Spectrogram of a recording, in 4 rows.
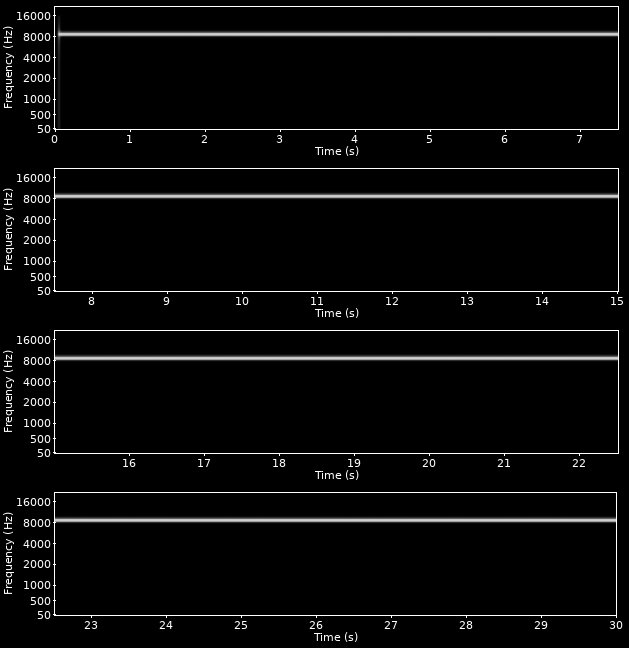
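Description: A continuous 8897 Hz pure sine-wave test tone, steady and unchanging: a high-pitched electronic whistle of the kind used to test speakers or to shake water and dust out of a phone speaker.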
